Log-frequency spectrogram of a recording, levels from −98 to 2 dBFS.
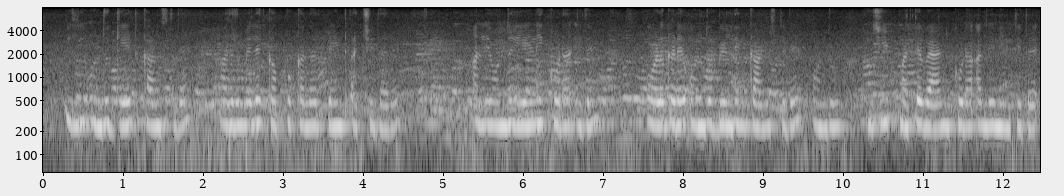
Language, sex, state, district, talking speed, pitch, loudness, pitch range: Kannada, female, Karnataka, Mysore, 130 wpm, 240 Hz, -23 LUFS, 235-245 Hz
